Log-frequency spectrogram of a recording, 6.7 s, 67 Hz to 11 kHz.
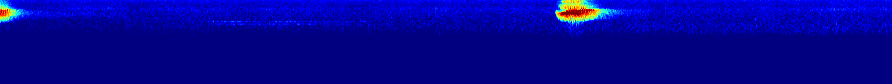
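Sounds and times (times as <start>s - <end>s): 
faint steady hiss: 0.0s - 6.6s
speech: 4.2s - 4.6s
spotted forktail short sharp high-pitched screech call: 4.2s - 4.6s.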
